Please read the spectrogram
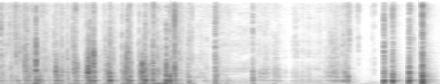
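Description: Irregular clicking and clattering of a computer keyboard and mouse in use, with quick runs of keystrokes densest in the first two seconds.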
